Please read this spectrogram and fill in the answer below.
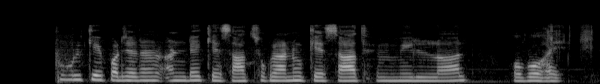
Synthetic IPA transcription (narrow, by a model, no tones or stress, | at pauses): pʰuːlkepəɾd͡ʒələnəɳɖekesaːt̪ʰsʊkɾaːnũkesaːt̪ʰmɪlaːl | ɦoboɦɛe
